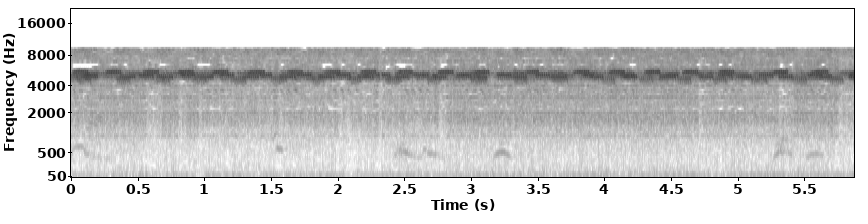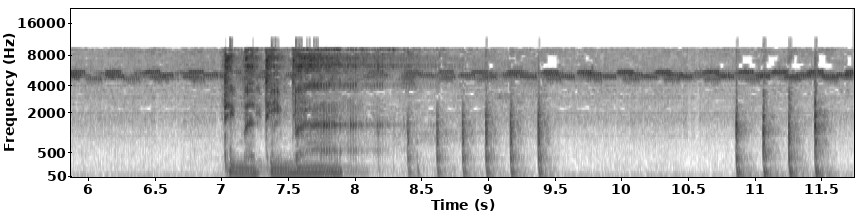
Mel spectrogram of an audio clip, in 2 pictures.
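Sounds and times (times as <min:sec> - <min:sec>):
steady high cricket-like chirr: 0:00.0 - 0:11.7
speech: 0:07.5 - 0:08.2
knocking on a bedroom door: 0:08.2 - 0:09.6, 0:10.8 - 0:11.7.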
